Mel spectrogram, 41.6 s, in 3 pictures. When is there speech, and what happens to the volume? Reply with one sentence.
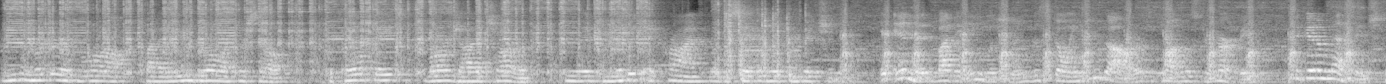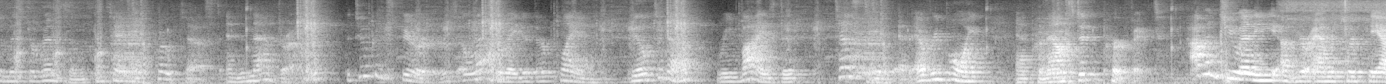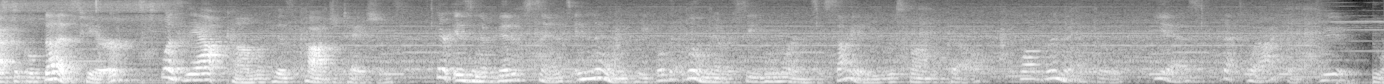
The speech can be heard from 0.0 to 41.5 s, getting louder then quieter.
